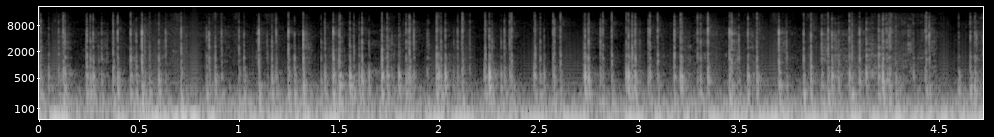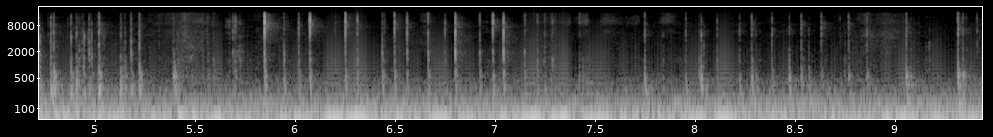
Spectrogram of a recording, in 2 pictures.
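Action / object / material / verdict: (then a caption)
scrape / plastic lotion bottle with pump cap / plastic / none. Long nails rapidly tap and scratch the front label of a medium white plastic Lubriderm lotion bottle with a pump cap, apparently full and held in the hands. A dense stream of short, dry clicks and scratchy rubs runs throughout over a steady low hum.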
